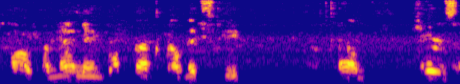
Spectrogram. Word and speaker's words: Khmelnytsky: So this is just the way it's written in Polish, and if you understand Polish phonetics, you'll know that it's pronounced Khmelnytsky, which is also not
